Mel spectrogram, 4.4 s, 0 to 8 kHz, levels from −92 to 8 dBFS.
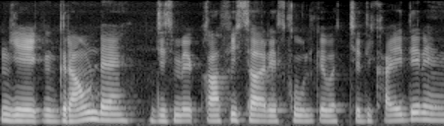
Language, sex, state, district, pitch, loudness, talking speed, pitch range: Hindi, male, Uttar Pradesh, Shamli, 135 Hz, -20 LUFS, 190 wpm, 130-145 Hz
